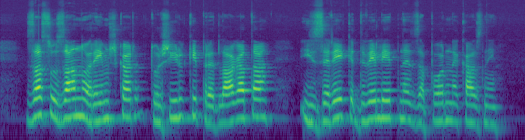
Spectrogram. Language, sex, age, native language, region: Slovenian, female, 60+, Slovenian, Drava region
